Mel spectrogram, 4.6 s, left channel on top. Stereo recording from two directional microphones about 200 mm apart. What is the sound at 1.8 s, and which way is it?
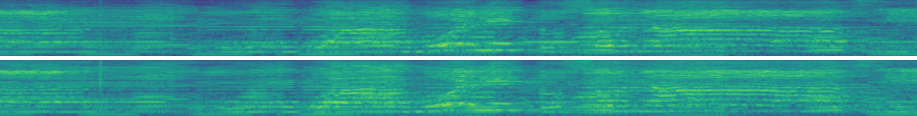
Music, 50° left (ahead or behind).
